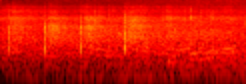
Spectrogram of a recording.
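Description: Spectators' voices and cheering echoing in a large hall, with three short sharp knocks or claps in the first second and a half.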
